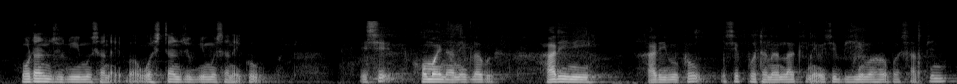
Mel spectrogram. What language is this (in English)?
Bodo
